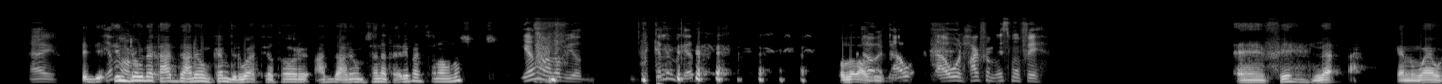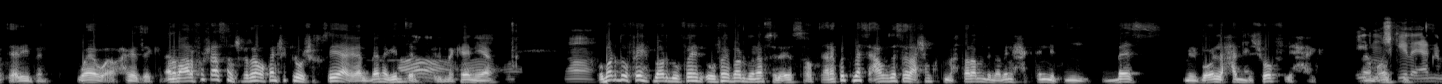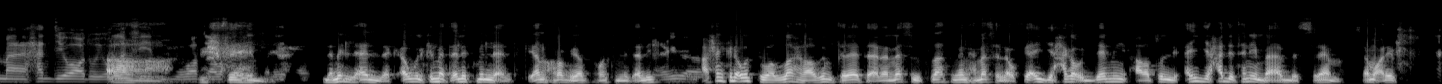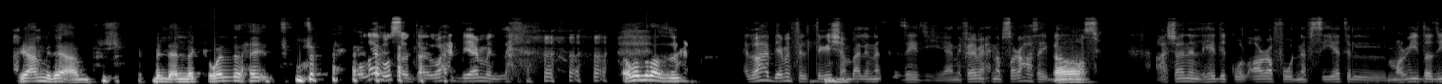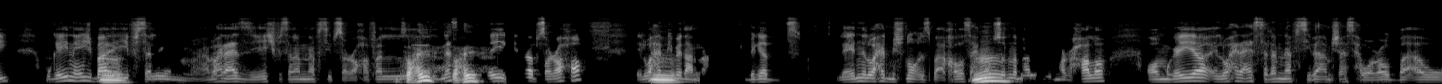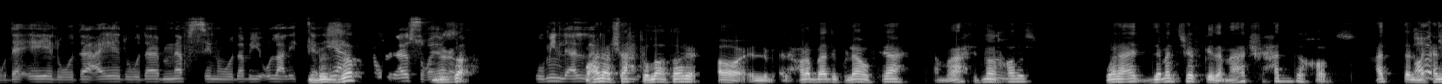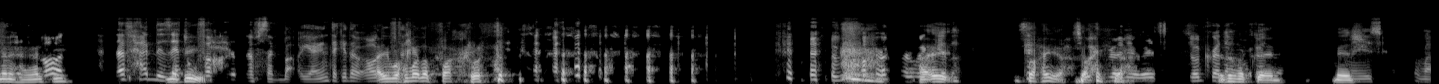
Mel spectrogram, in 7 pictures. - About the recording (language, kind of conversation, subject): Arabic, unstructured, إيه أكتر حاجة بتخليك تحس بالفخر بنفسك؟
- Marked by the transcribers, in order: laugh; laughing while speaking: "والله العظيم"; mechanical hum; unintelligible speech; unintelligible speech; other background noise; tsk; unintelligible speech; tsk; static; unintelligible speech; laugh; chuckle; distorted speech; laugh; in English: "filtration"; in English: "الheadache"; unintelligible speech; tapping; laugh; giggle; laughing while speaking: "ما فيش فخر أكتر من كده"; laughing while speaking: "صحيح"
